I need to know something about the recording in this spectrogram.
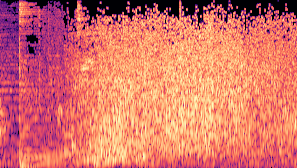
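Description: Ocean waves wash steadily onto the shore of a deserted beach in a broad, continuous roar, with a brief low thump near the start and no voices, the surf loud.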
